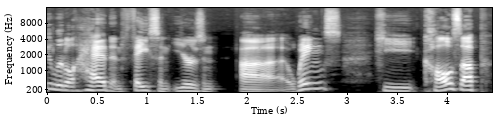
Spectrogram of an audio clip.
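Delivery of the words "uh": ordinary delivery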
